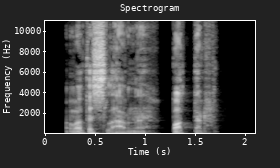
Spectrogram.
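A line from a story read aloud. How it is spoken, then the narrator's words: Coldly. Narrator (Russian): холодно сказал Снег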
